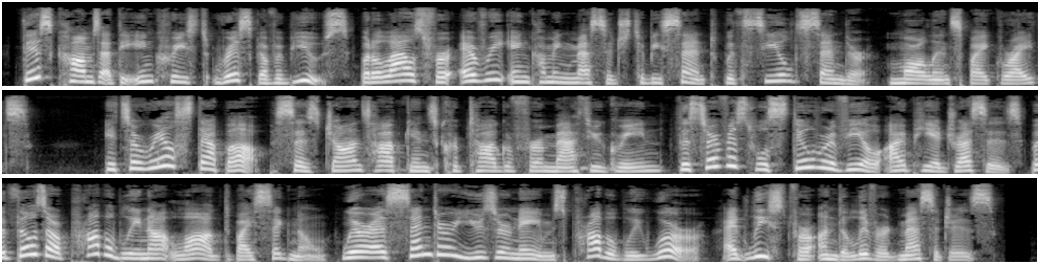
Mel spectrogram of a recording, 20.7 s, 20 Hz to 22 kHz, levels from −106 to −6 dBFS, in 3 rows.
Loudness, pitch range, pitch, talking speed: -21 LUFS, 185-260 Hz, 210 Hz, 170 wpm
